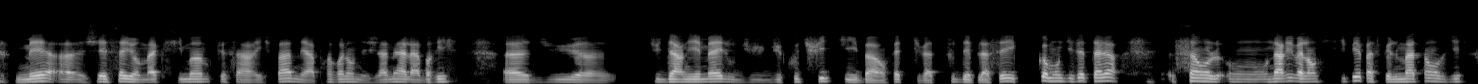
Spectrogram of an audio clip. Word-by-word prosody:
mais 125 +6 +4
heu, 110 -6 0
j'essaye 130 +6 +2
au 115 - 0
maximum 120 +2 -1
que 115 - -9
ça 105 -2 -1
arrive 100 -2 -6
pas, 140 +2 +2
mais 115 -7 -5
après, 100 +4 -4
voilà, 120 +2 -2
on 115 - -10
est 100 - -14
jamais 110 +6 -3
à 125 - +6
l'abri, 110 +4 -1 0.5
heu, 110 0 +3
du, 110 +2 -8
heu, 100 -2 -4 0.3
du 120 - -10
dernier 120 0 +4
mail 130 +1 +3
ou 115 - -10
du 105 0 -17
du 110 +2 -11
coup 130 - -8
de - - -17
fil, 145 0 -1
qui, 110 -1 -5
bah, 95 -1 +2
en 90 - -6
fait 115 +7 -3
qui - - -17
va - - -2
tout 125 - -12
déplacer. 120 +6 -1 0.2
Comme 160 -3 +3
on 150 - 0
disait 145 +2 0
tout 155 - +1
à - - +8
l'heure, 160 -2 +3 0.7
ça 155 -2 +6
on 145 - +4
le 135 0 0
on 120 +1 -9
arrive 140 +2 +6
à 140 - +8
l'anticiper 135 +5 -2
parce 145 - 0
que 125 - -1
le 120 - -2
matin, 130 +3 +3
on 140 -2 -2
se 120 - -17
dit: 135 +2 -9
120 Hz, 230 wpm, -23 LUFS, 110-135 Hz, 0.7 s, à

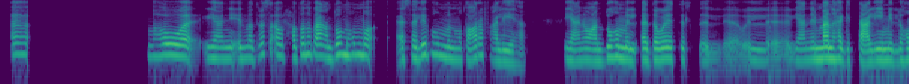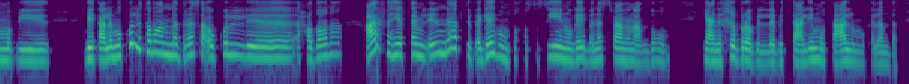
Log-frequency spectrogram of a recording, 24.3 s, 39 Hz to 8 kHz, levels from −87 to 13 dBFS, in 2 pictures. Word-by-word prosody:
آآ 260 0 -5 1.6
ما 225 0 -13
هو 240 -3 +4
يعني 200 -1 -4
المدرسة 210 +5 -6
أو 245 - -1
الحضانة 235 +4 -4
بقى 240 -2 +3
عندهم 245 +5 -1
هم 245 -2 -2 0.4
أساليبهم 225 +4 -2
المتعارف 195 +3 -3
عليها. 160 -7 -5 0.5
يعني 180 -1 -4
وعندهم 195 +3 +1
الأدوات 190 +2 +1
ال 190 - -4 0.2
ال 95 +3 -11
ال 175 -2 -9 0.4
يعني 180 +1 -5
المنهج 195 -1 +5
التعليمي 175 +1 +2
اللي 170 +1 -5
هم 180 0 -2
بي 170 -1 -3 0.5
بيتعلموا 195 +2 +5
كل 445 - +4
طبعًا 295 -2 +4
مدرسة 245 0 -1
أو 215 - +1
كل 240 -1 -4 0.6
حضانة 220 +5 -2 0.3
عارفة 280 -10 +7
هي 250 +1 +2
بتعمل 245 -2 -1
إيه، 235 - +3
لإنها 280 +9 +2
بتبقى 240 - -3
جايبة 240 +1 +3
متخصصين 185 +3 -3
وجايبة 185 0 -2
ناس 185 +2 -6
فعلًا 180 -4 +1
عندهم، 160 +3 -9 0.4
يعني 170 -2 +2
خبرة 185 -1 +1
بال 160 -1 -4
بالتعليم 165 +4 0
والتعلم 165 -1 +1
والكلام 145 0 -10
ده، 125 - -16
195 Hz, 125 wpm, -24 LUFS, 175-235 Hz, 1.6 s, عارفة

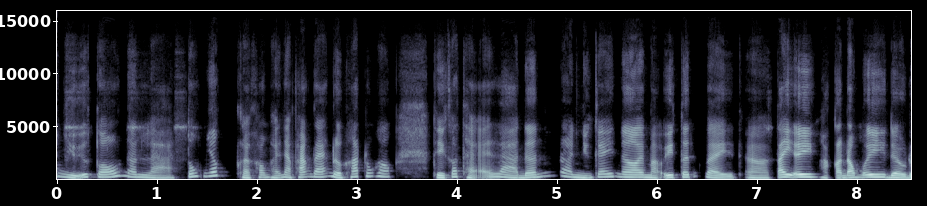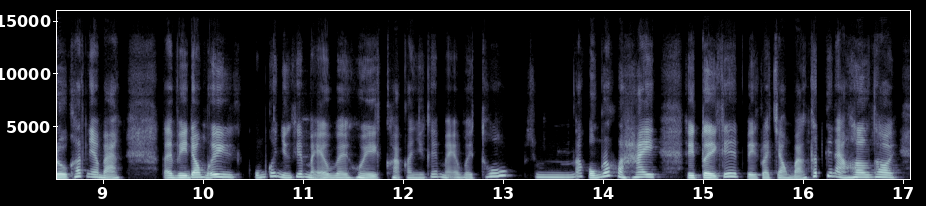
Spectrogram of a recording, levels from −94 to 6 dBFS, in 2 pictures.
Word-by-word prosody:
nhiều 215 - 0
yếu 230 - +1
tố 245 +8 0
nên 245 -4 -1
là 175 -5 -3
tốt 295 +4 -3
nhất 350 +4 -2 0.2
là 185 - +2
không 210 +4 -5
thể 190 -1 -3
nào 215 -1 0
phán 225 +4 0
đoán 255 +2 -1
được 200 -6 +1
hết, 270 +2 0
đúng 305 0 -5
hông? 280 -3 -4 0.4
Thì 195 -2 +3
có 270 - -1
thể 190 -11 -3
là 230 -8 0
đến, 210 +7 +1 0.2
ơ, 300 -6 -3
những 190 -4 -1
cái 255 +5 -1
nơi 225 -4 +2
mà 200 -3 +1
uy 195 +4 +3
tín 225 +2 -1
về, 170 -7 +2
ờ, 170 -2 -1
Tây 225 +1 +6
y 240 0 +7
hoặc 180 -3 -6
là 175 - +4
Đông 195 +3 +3
y 230 +1 +5
đều 190 -4 +4
được 165 0 +3
hết 285 +1 -2
nha 235 -3 -1
bạn, 170 -5 -1 0.4
tại 185 - +1
vì 185 +1 +4
Đông 220 0 +3
y 235 -1 +3 0.2
cũng 200 +2 -5
có 310 - -3
những 205 -10 -3
cái 265 - -1
mẹo 170 -7 -1
về 175 0 -1
huyệt 170 -2 0
hoặc 185 -4 -4
là 170 - -5
những 160 0 -7
cái 250 - -8
mẹo 210 -5 -6
về 165 -3 -5
thuốc, 305 +9 -2 0.3
ừm, 215 -1 -5
nó - - -5
cũng 185 -9 +1
rất 335 +4 0
là 250 - +2
hay, 230 +3 +1 0.3
thì 185 - +5
tùy 185 -1 +6
cái 285 +1 +1
việc 150 +1 -2
là 160 - 0
chồng 155 -1 -4
bạn 145 - -2
thích 315 - -1
cái 335 - -3
nào 230 -9 0
hơn 220 +2 +2
thôi. 225 -3 +1
215 Hz, 275 wpm, -22 LUFS, 185-245 Hz, 0.4 s, y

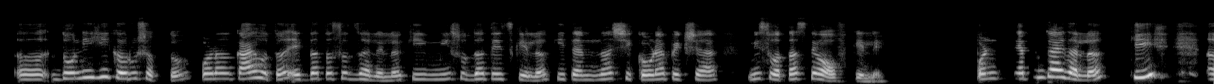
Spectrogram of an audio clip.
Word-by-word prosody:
अ, 225 - -4 0.4
दोन्हीही 320 +6 +2
करू 270 -1 +5
शकतो. 275 - -4 0.2
पण 255 +1 +1 0.2
काय 260 +2 +4
होतं 310 - 0
एकदा 455 - 0
तसंच 265 +1 -4
झालेलं 190 -6 -2
की 235 +1 -7
मी 230 +2 -9
सुद्धा 255 -2 -2
तेच 245 -1 -4
केलं 190 -1 -1
की 245 - -8
त्यांना 220 +2 -1
शिकवण्यापेक्षा 235 -3 -1 0.4
मी 250 +2 -5
स्वतःच 250 0 +1
ते - - +4
ऑफ 160 -9 +2
केले. 150 -3 -4 0.9
पण 265 +2 +1
त्यातून 275 +3 -4
काय 345 -1 +8
झालं 210 -6 +4 0.3
की 320 0 +6 0.6
अ, 245 - 0
250 Hz, 145 wpm, -22 LUFS, 225-275 Hz, 0.9 s, काय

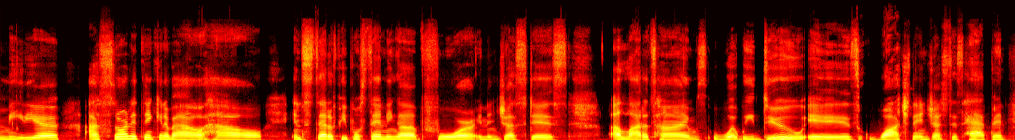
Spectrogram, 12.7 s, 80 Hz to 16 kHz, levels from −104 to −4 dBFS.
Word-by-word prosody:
media, 200 +5 +2 0.4
I 180 - +3
started 260 +6 +2
thinking 215 -2 -2
about 165 -3 +1
how 160 -1 -1 0.3
instead 180 +2 +2
of 185 0 +2
people 185 -2 -3
standing 170 -2 0
up 155 -1 +4
for 160 -2 +2
an 160 - -7
injustice, 155 -1 -3 0.6
a - - +6
lotta 170 -1 0
times 155 -1 -2
what 165 0 -1
we 170 -1 -6
do 165 +4 0
is 160 0 0
watch 160 0 +2
the - - -4
injustice 160 -1 -6
happen, 165 -2 -1
165 Hz, 120 wpm, -25 LUFS, 155-180 Hz, 0.6 s, a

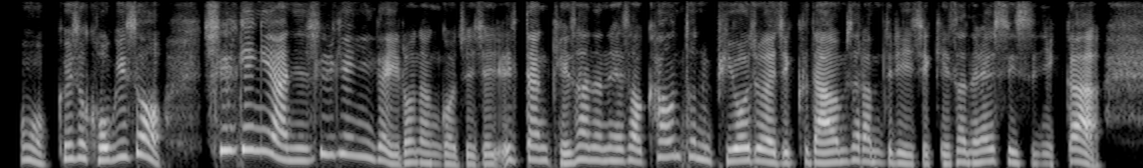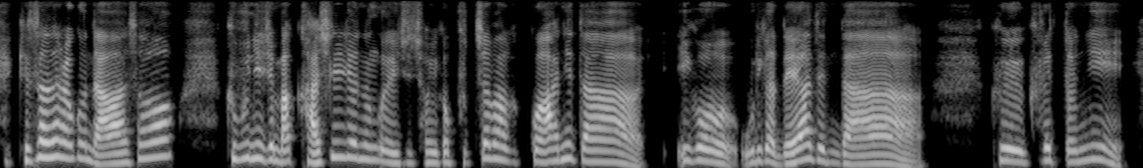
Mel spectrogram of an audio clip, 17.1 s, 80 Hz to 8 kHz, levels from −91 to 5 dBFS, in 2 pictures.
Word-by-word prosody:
어 210 -7 -4
그래서 250 +1 -1
거기서 265 +7 +2 0.3
실갱이 395 -2 +2
아닌 215 -6 +3
실갱이가 295 -4 -3
일어난 175 0 -3
거죠. 155 -1 -5
이제 160 +2 -5
일단 220 +5 -2
계산은 215 +5 -2
해서 210 -1 0
카운터는 275 -3 -3
비워 210 +3 +3
줘야지 185 -5 +1
그다음 185 +1 +3
사람들이 190 -5 -4
이제 155 +1 -6
계산을 180 +3 -4
할 200 - -1
수 190 - -5
있으니까 170 +3 +2 0.5
계산을 265 +5 +4
하고 250 0 -1
나와서 180 - +4 0.4
그분이 250 0 -1
이제 230 - 0
막 195 -1 +4
가시려는 240 +6 0
걸 195 -3 -2
이제 170 0 -6
저희가 180 +1 -4
붙잡아 230 +7 -2
가지고. 190 0 -2
"아니다. 195 - +2 0.3
이거 205 -6 0
우리가 205 +4 -3
내야 180 +10 +4
된다." 160 -6 0 0.5
그 210 -3 +1
그랬더니 200 - -6
205 Hz, 365 characters per minute, -23 LUFS, 175-240 Hz, 0.5 s, 계산을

